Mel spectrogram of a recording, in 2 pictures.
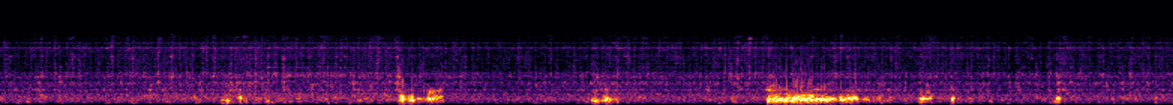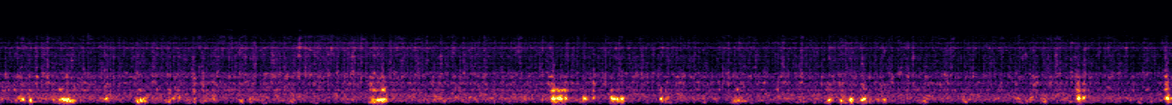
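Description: Flexwing microlight trike's engine and propeller droning steadily in cruise. Irregular short low thumps break through it every second or two, with a longer low rush about ten seconds in that is the loudest sound.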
